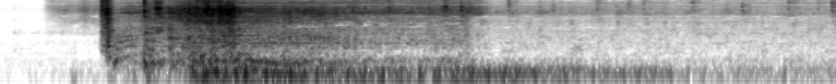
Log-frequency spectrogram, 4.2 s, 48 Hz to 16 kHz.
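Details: 1968 Sprint OHC six-cylinder in a 1950 International Harvester L110 pickup, freshened up and tuned, first start in 35 years on a temporary gas can: short crank, immediate catch, smooth even idle, no ticking; normal start and idle.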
